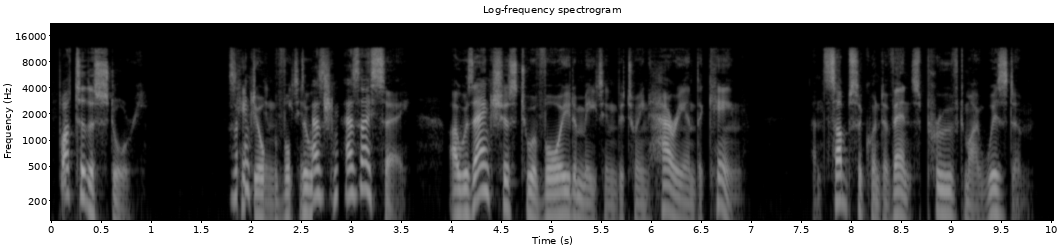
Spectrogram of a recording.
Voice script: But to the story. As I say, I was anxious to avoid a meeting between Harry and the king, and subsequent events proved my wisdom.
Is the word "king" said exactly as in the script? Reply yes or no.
yes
